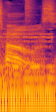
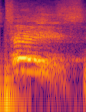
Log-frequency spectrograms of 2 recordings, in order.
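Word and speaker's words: Toews: about the evolution of Jonathan toes Taves yeah I know it's Taves he's like a perennial Superstar but like look at the way it's spelled we love the Hawks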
